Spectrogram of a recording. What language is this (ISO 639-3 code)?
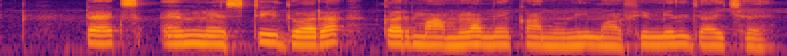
mag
